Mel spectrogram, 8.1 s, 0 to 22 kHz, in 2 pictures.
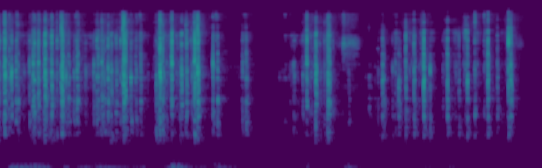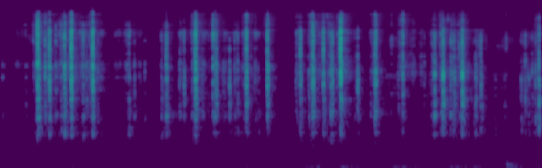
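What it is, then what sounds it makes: Mechanical keyboard being typed on. A 60% mechanical keyboard with a black aluminium case, white and black ABS keycaps and linear switches is typed on continuously by the fingertips of both hands. Bursts of quick, bright, clacky keystrokes come with a low thock underneath and short pauses between runs. Each tap dies away almost immediately.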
